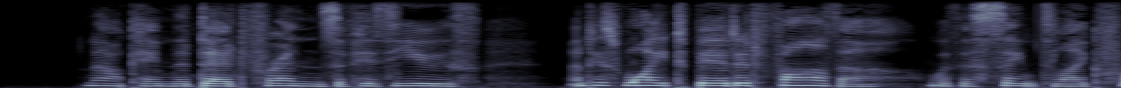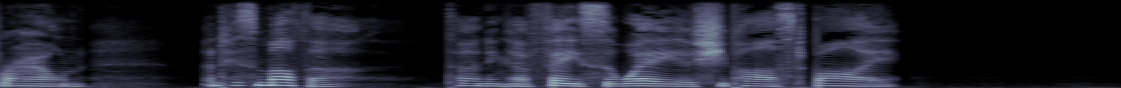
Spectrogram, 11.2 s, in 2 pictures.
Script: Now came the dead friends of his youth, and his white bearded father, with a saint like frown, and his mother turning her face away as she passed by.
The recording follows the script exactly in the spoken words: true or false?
true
